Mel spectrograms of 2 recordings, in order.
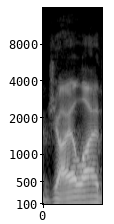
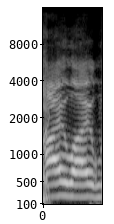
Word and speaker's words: Hialeah: He had a beer called, I don't know how to pronounce it correctly, Hialeah or Jialeah, the old game with the hooks that people used to play. – It's called Hialeah. It's from that off-betting dog tracks.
